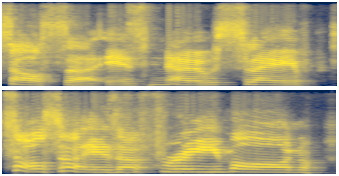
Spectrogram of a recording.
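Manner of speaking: slow, high, drawn-out declaration; hammed-up cry for freedom; mock proclamation. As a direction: proclaim it grandly, stretching every word.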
